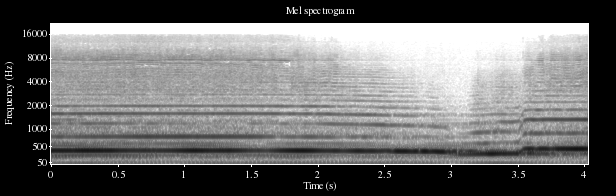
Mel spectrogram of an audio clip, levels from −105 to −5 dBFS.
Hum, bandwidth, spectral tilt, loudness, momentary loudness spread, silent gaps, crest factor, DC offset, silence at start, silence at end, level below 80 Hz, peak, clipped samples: none; 9.6 kHz; -5.5 dB/octave; -22 LUFS; 5 LU; none; 10 dB; under 0.1%; 0 s; 0 s; -50 dBFS; -10 dBFS; under 0.1%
